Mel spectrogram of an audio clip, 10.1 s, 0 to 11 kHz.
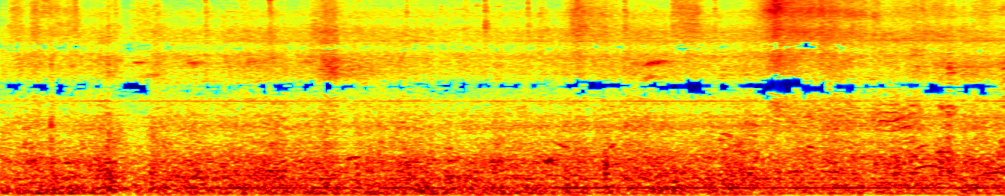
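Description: R68 subway car running through a tunnel: a steady rumble of wheels on the rails with a low hum underneath.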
